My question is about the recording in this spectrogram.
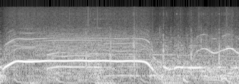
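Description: A high-pitched shout from a spectator, held at one steady pitch for about a second and a half and then cut off, over electronic dance music with a beat.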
